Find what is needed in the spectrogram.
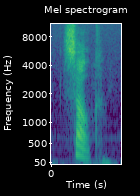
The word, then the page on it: sulk: American English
